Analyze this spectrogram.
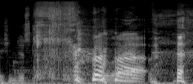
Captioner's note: slurping sound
